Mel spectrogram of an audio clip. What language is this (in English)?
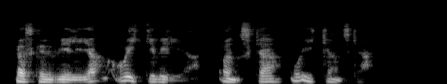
Swedish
